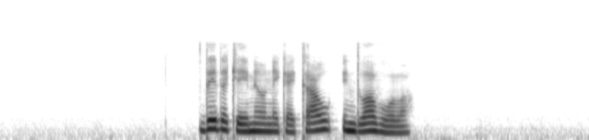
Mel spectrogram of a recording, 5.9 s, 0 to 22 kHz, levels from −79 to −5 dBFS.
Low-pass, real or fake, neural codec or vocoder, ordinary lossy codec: 7.2 kHz; fake; codec, 16 kHz, 1 kbps, FunCodec, trained on LibriTTS, 50 frames a second; none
